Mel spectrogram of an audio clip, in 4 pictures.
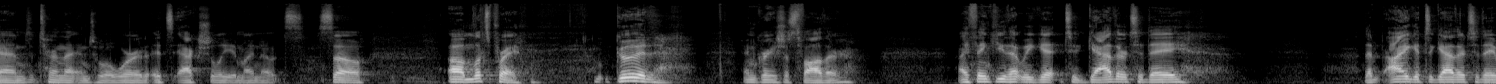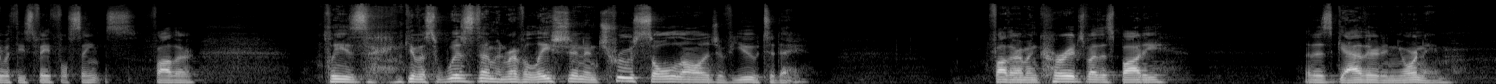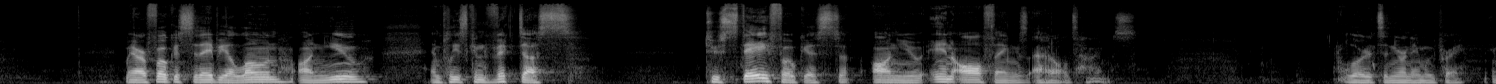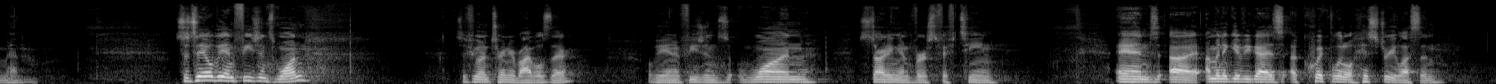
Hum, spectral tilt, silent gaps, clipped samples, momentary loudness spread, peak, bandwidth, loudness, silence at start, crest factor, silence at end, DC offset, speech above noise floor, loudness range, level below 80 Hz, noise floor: none; -5.5 dB/octave; none; under 0.1%; 17 LU; -2 dBFS; 18 kHz; -21 LUFS; 0 s; 20 dB; 0.55 s; under 0.1%; 43 dB; 7 LU; -54 dBFS; -63 dBFS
